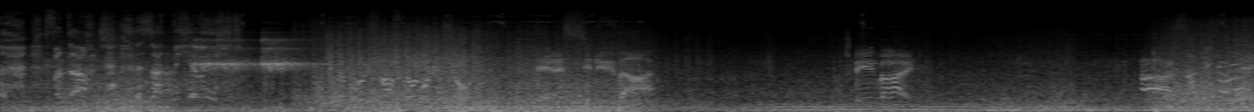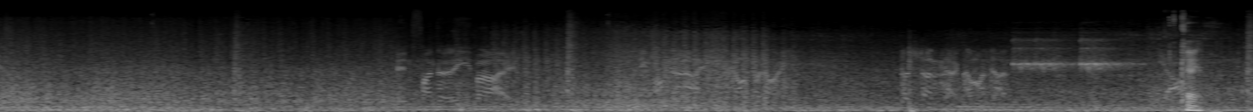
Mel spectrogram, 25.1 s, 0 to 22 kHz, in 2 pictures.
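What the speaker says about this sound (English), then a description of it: "We'll just start pounding this area with 120mm mortar fire." 120mm mortar fire in the Steel Division 2 strategy game, with repeated dull booms and rumbling impacts spread across the battlefield, heard beneath almost constant speech.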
